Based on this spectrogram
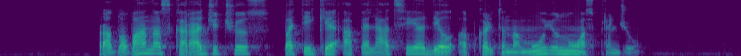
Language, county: Lithuanian, Alytus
